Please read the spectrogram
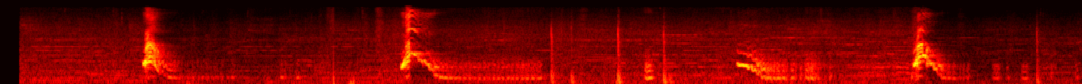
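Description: Two-week-old puppy barking: four short, high yelps a couple of seconds apart, each starting high and dropping sharply in pitch.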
